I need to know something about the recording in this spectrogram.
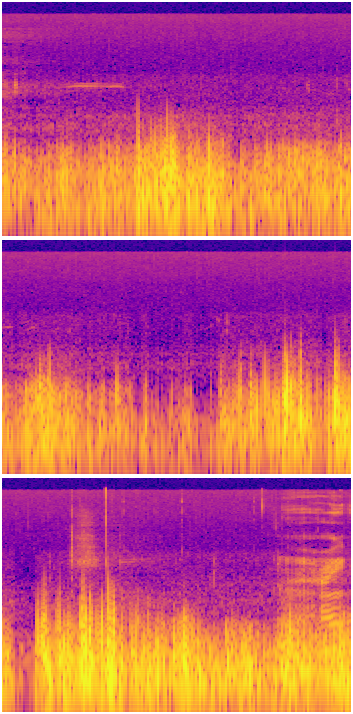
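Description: Wind buffeting the microphone: a low, gusty rumble that rises and falls, dropping away briefly about five and a half and seven seconds in.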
